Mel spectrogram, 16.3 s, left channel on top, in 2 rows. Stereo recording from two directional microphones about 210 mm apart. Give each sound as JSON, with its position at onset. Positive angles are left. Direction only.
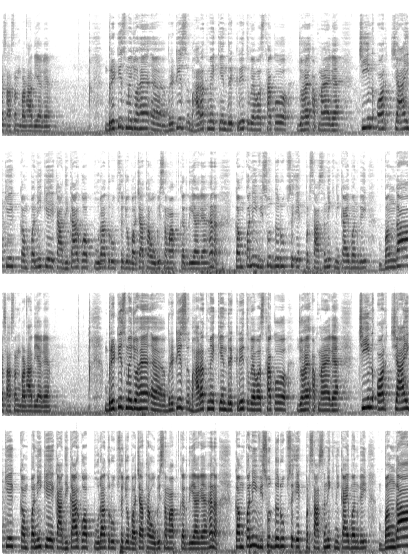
{"t": 0.0, "sound": "speech", "side_deg": -40}
{"t": 2.1, "sound": "speech", "side_deg": -40}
